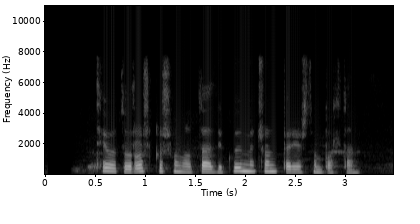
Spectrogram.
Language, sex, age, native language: Icelandic, female, 40-49, Icelandic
